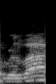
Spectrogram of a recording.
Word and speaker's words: Rauli: That's all we got tonight from the Rely Radio Show. It's called Rely. It's spelled differently, though. It's not R-E-L-Y. It's R-A-U-L-I.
